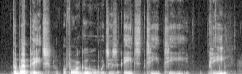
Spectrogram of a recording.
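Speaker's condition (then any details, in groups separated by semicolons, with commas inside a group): No condition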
